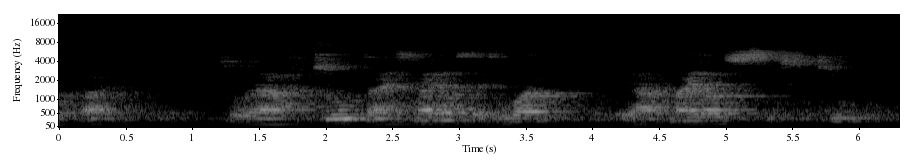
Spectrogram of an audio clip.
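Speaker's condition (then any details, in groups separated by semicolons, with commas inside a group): No condition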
